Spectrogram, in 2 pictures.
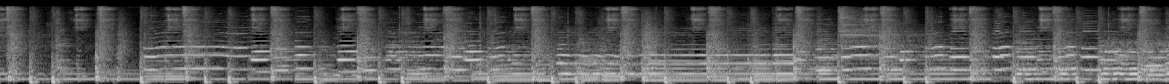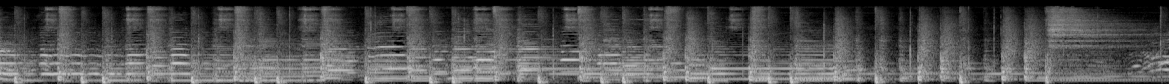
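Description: Harmonica playing a melody over a strummed acoustic guitar and a drum kit, an instrumental break in a live blues-rock song with no singing.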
